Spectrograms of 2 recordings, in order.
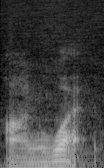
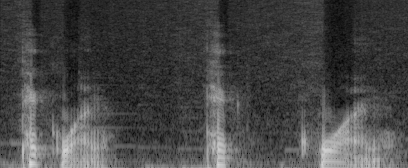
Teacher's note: So you bring the tongue up, you bring the lips out, on what? And so you hold that N until the lips are out, and then you release the N and open the W, on what? Or we can say, pick one, pick one.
